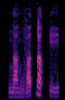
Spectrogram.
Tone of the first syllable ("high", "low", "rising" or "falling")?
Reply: low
